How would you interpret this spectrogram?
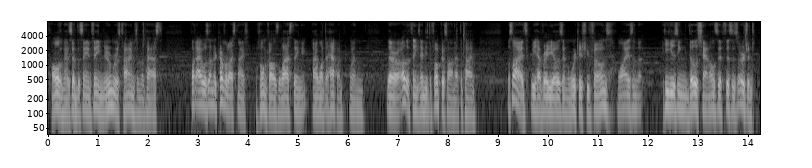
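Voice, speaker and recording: A man's voice: mid-range voice, brisk, warm tone, soft background music. A man reading first-person visual novel narration aloud in a conversational way, now and then stumbling and repeating himself.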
